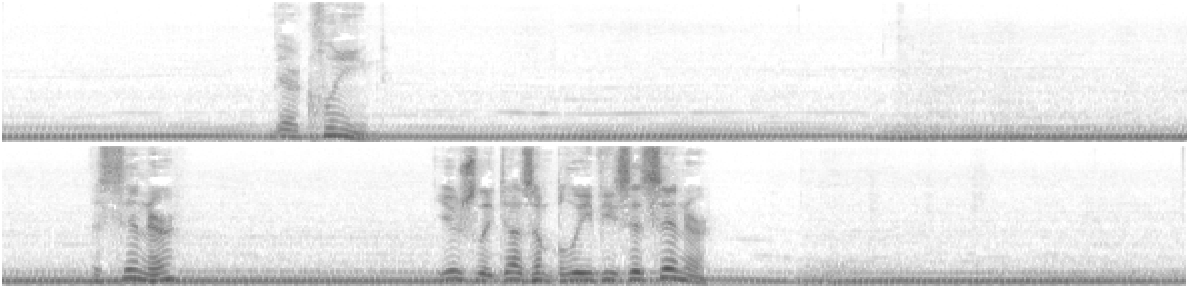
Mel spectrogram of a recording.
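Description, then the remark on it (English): A steady, low engine rumble from machinery building an asphalt driveway right outside a window drones continuously through the whole stretch, while a man talks in brief bursts over it. “There's construction of a of an asphalt driveway right outside my window and it seems that they have camped right there.”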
